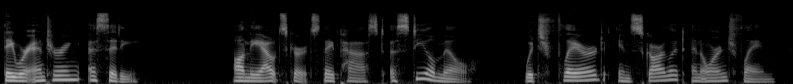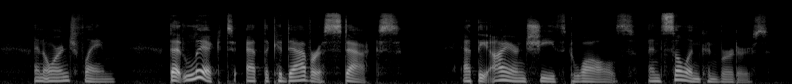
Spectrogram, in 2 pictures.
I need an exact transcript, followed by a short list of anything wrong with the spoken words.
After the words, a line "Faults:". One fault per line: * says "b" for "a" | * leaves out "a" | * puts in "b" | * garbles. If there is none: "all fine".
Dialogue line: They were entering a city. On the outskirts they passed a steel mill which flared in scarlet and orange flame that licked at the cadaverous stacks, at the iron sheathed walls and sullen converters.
They were entering a city. On the outskirts they passed a steel mill which flared in scarlet and orange flame and orange flame that licked at the cadaverous stacks, at the iron sheathed walls and sullen converters.
Faults:
* puts in "and orange flame"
